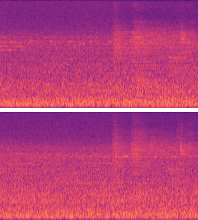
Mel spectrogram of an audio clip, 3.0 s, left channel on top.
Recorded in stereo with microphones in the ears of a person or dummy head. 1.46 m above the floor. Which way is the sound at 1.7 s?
55° right (ahead or behind).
